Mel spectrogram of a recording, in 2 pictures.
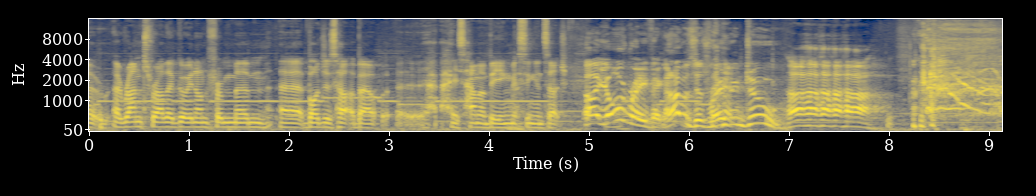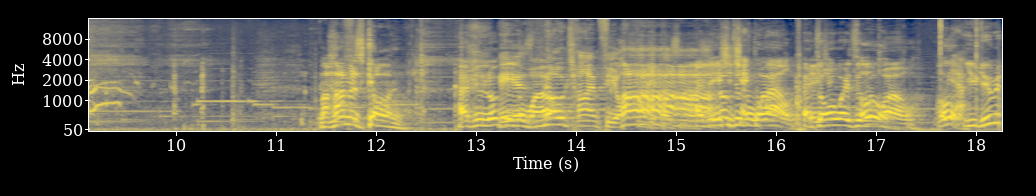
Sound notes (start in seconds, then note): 8.1 unsympathetic giggles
